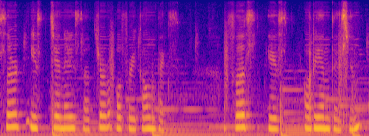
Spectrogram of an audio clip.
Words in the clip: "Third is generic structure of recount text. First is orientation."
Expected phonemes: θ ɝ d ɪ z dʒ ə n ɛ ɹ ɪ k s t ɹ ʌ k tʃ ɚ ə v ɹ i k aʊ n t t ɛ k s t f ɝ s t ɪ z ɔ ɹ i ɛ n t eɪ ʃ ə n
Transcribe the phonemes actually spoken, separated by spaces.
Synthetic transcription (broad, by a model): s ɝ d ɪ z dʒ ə n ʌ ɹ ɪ s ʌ tʃ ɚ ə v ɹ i k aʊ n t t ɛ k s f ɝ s t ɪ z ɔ ɹ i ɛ n t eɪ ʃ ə n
